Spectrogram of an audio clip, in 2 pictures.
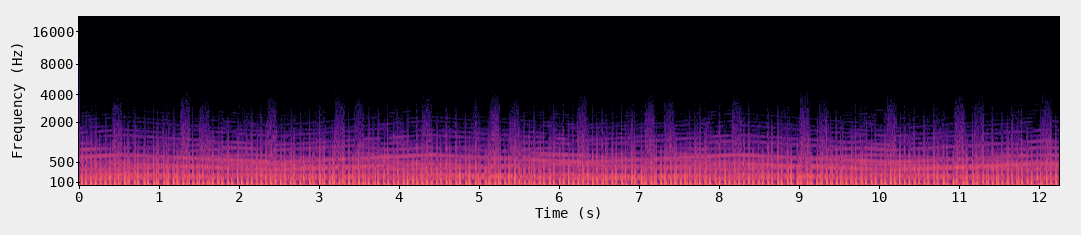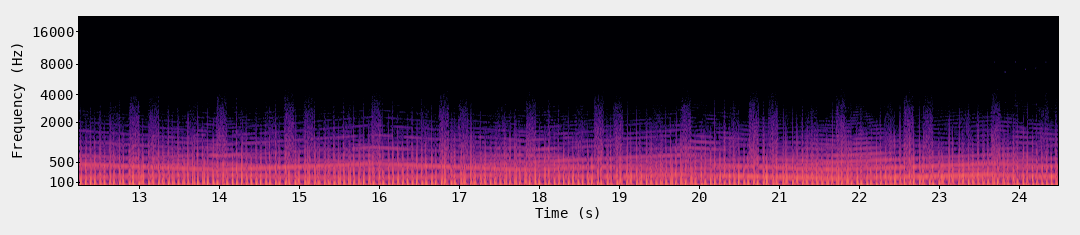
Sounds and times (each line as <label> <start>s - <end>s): Drones and sequences 6.2s - 24.4s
